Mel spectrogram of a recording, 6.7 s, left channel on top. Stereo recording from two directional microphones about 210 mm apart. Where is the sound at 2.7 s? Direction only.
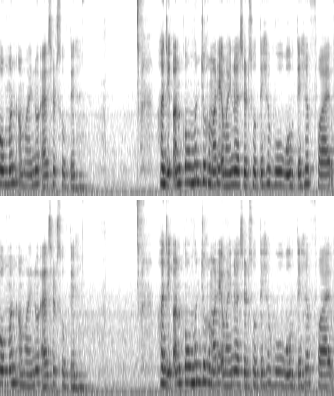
45° left (ahead or behind).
